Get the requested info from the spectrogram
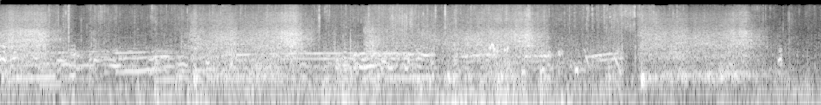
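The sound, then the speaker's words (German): A flock of chickens on an organic farm in Tägerwilen, canton Thurgau, Switzerland, clucks and murmurs continuously, with overlapping calls and occasional sharper squawks rising over a steady background bustle. “Ich habe immer fast ein bisschen Angst, dass Kunden, die zu uns kommen und die Hühner hier sehen, das Gefühl haben, alle Eier werden so produziert.”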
